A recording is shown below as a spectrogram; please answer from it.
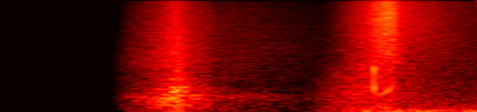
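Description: Animated-logo sound effects: a whoosh about half a second in, fading out, then a second rising whoosh near the end with a short upward blip and a deep low rumble setting in under it.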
